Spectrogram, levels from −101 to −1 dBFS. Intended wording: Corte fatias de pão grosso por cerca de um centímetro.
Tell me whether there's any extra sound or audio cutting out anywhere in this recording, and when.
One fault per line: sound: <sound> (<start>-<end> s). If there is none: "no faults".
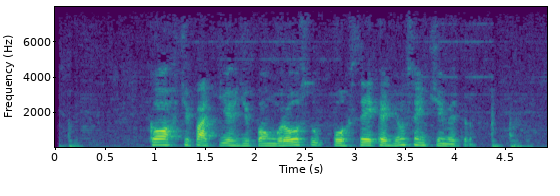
no faults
